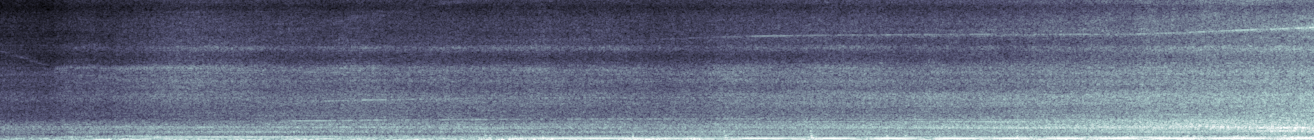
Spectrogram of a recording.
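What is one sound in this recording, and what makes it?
Train wheels rumble and clatter over the rails, growing louder.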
